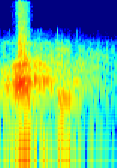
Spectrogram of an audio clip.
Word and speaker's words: бхакти: Итак, причина, по которой можно получить бхакти, слово бхакти, бхакти, ну, ха, вот она не читается, бхакти означает любовь и преданность.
